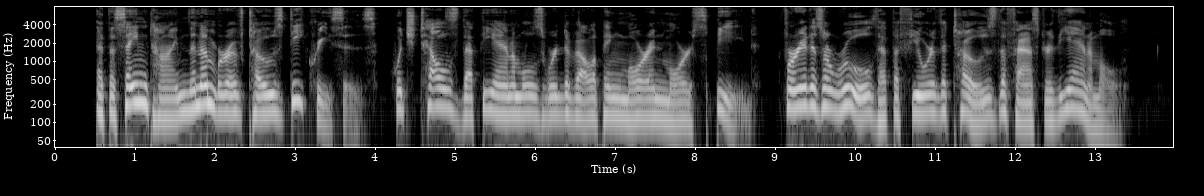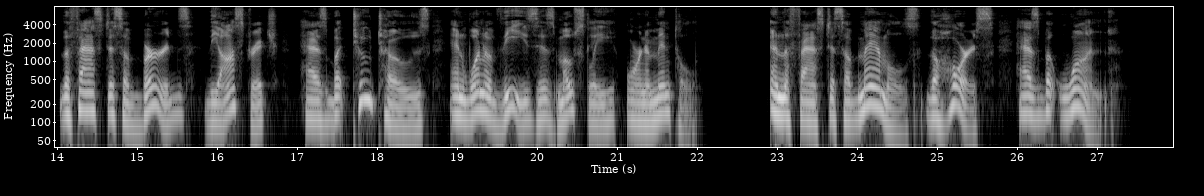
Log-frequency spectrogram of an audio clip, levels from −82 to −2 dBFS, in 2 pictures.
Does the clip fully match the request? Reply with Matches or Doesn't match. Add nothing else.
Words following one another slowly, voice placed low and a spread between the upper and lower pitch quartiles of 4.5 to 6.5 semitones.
Matches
